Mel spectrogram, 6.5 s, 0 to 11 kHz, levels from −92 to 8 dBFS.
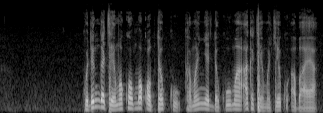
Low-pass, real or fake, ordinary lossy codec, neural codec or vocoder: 9.9 kHz; real; none; none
